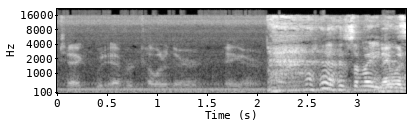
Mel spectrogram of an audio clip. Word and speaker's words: agar: They'd pronounce it some terrible thing like auger or agar. I will never call it auger. I don't care how many people tell me it's technically auger.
